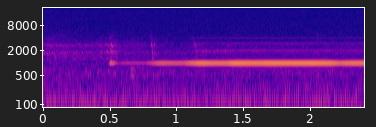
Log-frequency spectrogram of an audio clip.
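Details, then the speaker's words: Viking Model 4516 tube radio during wax capacitor replacement, tuned to 1 MHz with a signal generator coil: loud tone near 1 kHz with harsh, buzzy overtones. The receiver is overloaded by excessive generator signal. "because it must be pumping too high a signal in here let's give him something a little more reasonable so that's the end of my and my run yeah I was just overloading the radio before"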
